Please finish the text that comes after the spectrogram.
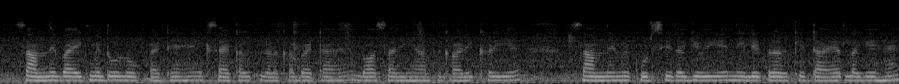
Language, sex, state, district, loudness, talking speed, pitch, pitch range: Hindi, female, Chhattisgarh, Kabirdham, -33 LUFS, 215 wpm, 180 Hz, 180-185 Hz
